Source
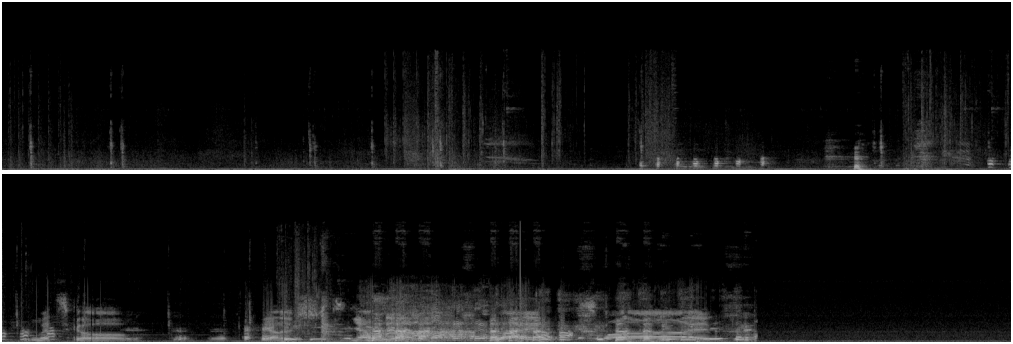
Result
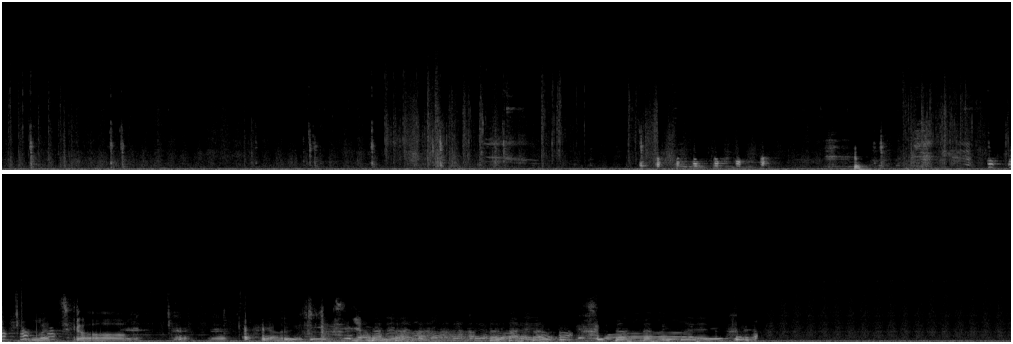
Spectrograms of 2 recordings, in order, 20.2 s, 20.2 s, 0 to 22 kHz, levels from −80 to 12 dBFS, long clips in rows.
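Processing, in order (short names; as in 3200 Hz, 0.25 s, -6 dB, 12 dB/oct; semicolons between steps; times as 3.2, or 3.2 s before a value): harmonic tremolo 7.4 Hz, depth 50%, crossover 420 Hz; band noise 83–210 Hz -51 dBFS; treble ducked by the level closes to 370 Hz, closed at -23.5 dBFS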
